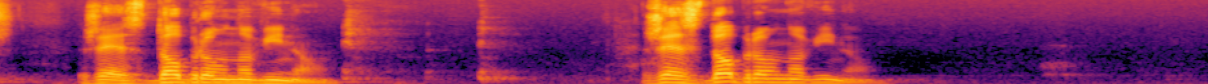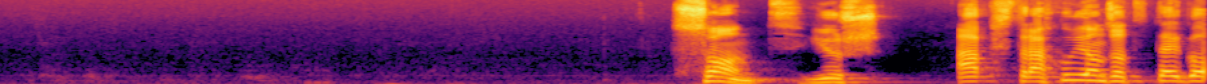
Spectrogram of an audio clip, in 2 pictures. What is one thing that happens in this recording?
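A middle-aged man speaks with emphasis through a microphone, pausing between phrases.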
